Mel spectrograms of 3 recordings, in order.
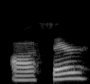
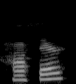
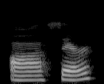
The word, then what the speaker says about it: hacer: Remember, the H sound in Spanish is silent. You don't pronounce the H, so it's hacer, not hacer. So it's hacer.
